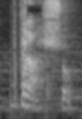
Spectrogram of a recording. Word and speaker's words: trajo: Sí, palabras como esta o esta no se pronunciaban dijo o trajo, sino que se pronunciaban dicho, tracho.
